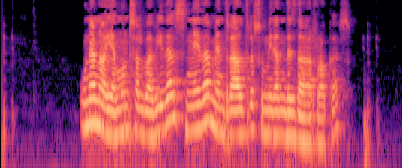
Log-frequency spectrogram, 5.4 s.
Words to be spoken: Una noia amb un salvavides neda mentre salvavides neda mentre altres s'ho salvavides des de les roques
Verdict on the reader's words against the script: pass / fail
fail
